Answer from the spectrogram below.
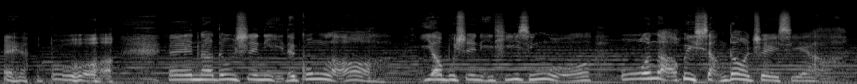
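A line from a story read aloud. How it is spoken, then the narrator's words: Old man, laughing. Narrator (Chinese): 彭达福老先生却笑着说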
